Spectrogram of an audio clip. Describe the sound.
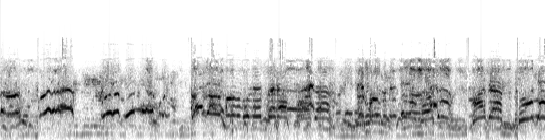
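Anguished wailing and cries of grief from a mother whose son was killed rise over a dense, agitated crowd of voices, loud and continuous, with overlapping shouts and sobs.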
